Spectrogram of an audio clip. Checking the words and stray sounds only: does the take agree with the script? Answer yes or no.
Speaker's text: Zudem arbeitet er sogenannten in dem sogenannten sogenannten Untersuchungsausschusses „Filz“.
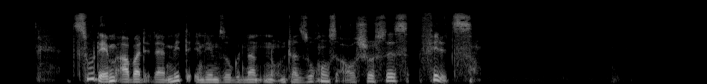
no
